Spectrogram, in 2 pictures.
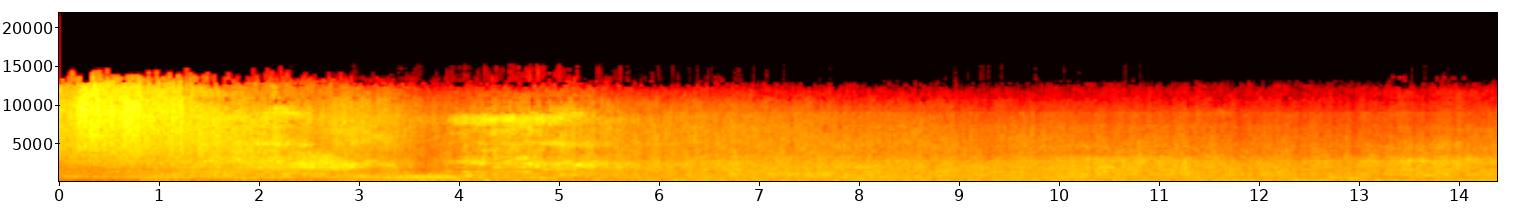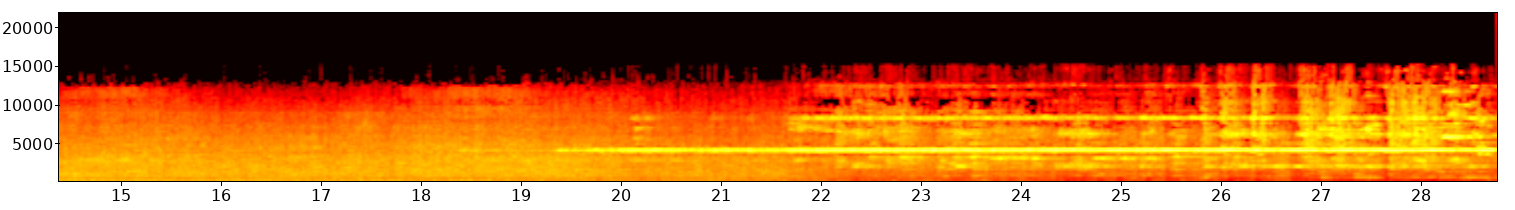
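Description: A steam express train departs, rumbling loudly with dense, continuous rolling noise, then high metallic wheel squeals ring out near the end. No voices are heard.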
